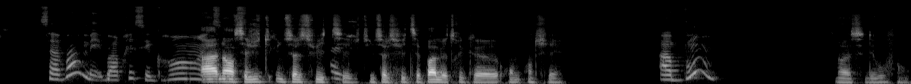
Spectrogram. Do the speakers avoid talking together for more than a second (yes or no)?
no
